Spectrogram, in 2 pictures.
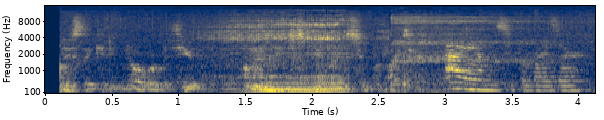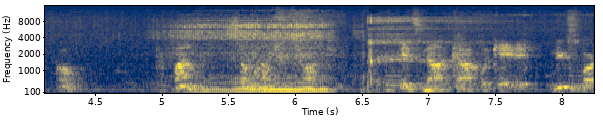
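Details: Man snoring while asleep with a TV left on in the background.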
